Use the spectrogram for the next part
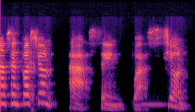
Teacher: nosotros mismos detectamos que la sílaba tónica en acentuación está en la última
